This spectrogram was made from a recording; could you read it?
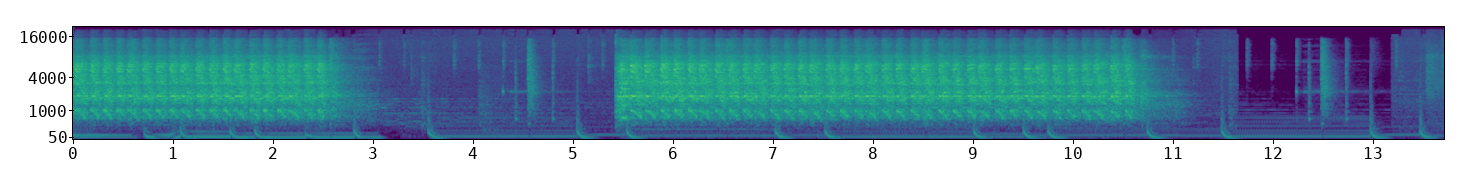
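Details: BMW K100 café racer build, first start attempt with fuel in and oil pressure confirmed: starter spins the engine in two long bursts but never catches; no fuel getting through, crank no start.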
